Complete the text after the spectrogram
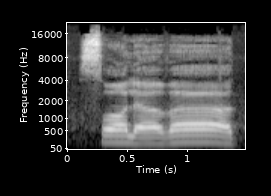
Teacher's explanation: صاد موٹا، واو کو لمبا کریں گے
